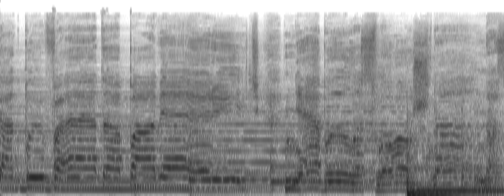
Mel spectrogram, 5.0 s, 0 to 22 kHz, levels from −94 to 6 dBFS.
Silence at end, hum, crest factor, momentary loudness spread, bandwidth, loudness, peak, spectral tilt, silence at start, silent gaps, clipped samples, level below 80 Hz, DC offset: 0 s; none; 16 dB; 4 LU; 16 kHz; -17 LUFS; 0 dBFS; -5 dB/octave; 0 s; none; under 0.1%; -26 dBFS; under 0.1%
